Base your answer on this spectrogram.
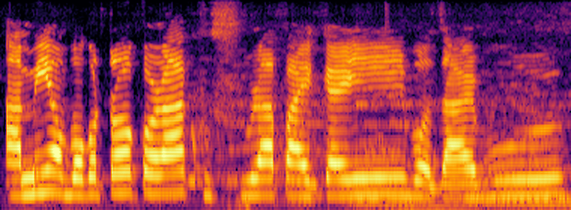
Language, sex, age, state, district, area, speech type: Assamese, female, 45-60, Assam, Sivasagar, urban, spontaneous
